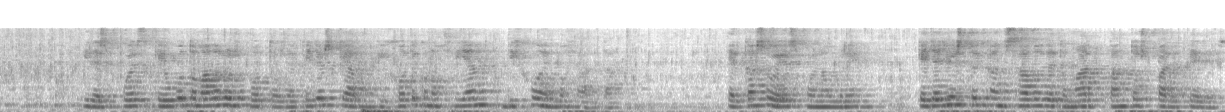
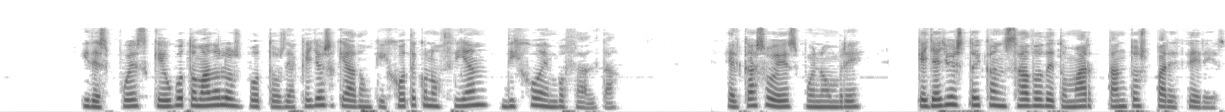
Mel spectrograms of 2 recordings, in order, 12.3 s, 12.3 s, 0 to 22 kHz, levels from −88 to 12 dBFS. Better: second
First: background sound (Bathtub (filling or washing) / Water tap, faucet); 17 dB below the speech // room echo; dies away in 1 s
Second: none

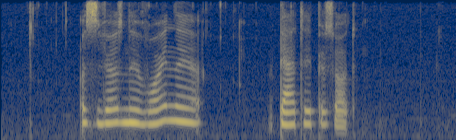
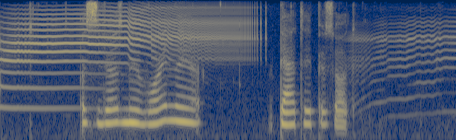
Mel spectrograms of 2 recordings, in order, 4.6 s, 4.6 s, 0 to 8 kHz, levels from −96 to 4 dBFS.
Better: first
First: none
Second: background sound (Squeak); 1 dB below the speech

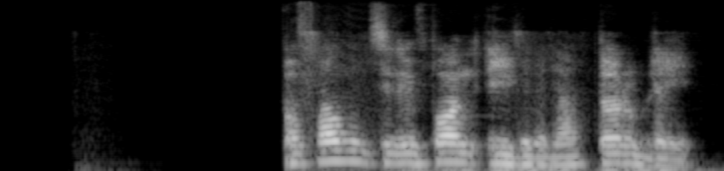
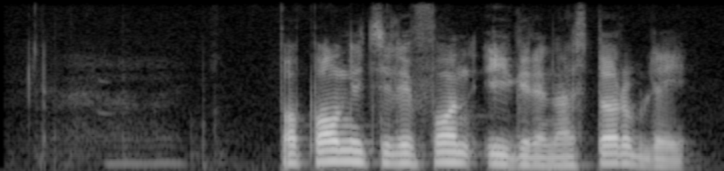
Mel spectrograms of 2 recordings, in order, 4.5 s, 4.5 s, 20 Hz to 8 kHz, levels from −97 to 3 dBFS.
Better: second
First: noise reduction (neural mask model DeepFilterNet 3)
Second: none

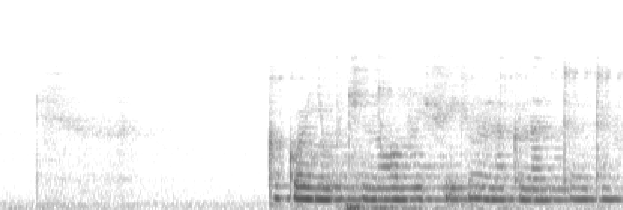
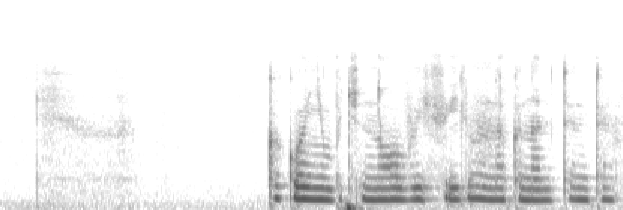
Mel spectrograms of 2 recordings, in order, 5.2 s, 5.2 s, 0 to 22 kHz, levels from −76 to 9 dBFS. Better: second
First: room echo; dies away in 1.9 s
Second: none

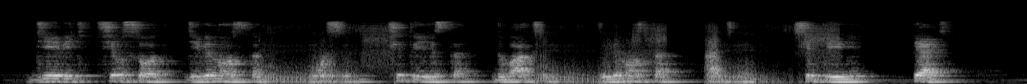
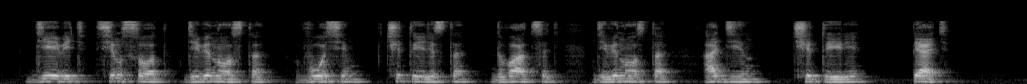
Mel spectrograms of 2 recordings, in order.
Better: second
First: noise reduction (neural separator model SepFormer DNS4)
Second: none

